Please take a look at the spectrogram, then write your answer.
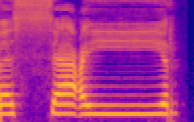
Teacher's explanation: کلمت السعیر میں حرف السین کو 2 حرف کے برابر پڑھیں گے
